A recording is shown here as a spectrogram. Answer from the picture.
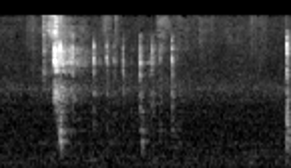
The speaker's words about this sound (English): Okay, that was one person typing a password, and this is another one typing the exact same password, different person. I'm not sure if that was audible, but the first one was fast and was hitting the keys very hard.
